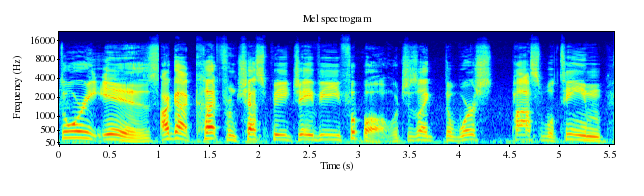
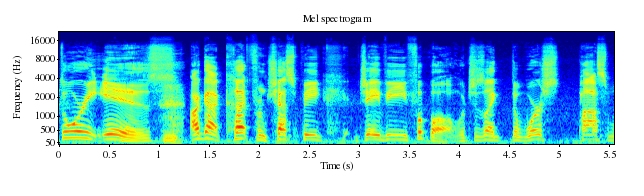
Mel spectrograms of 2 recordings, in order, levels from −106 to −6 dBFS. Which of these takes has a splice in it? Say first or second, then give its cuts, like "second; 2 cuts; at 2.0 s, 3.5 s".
first; 2 cuts; at 0.9 s, 2.3 s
